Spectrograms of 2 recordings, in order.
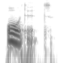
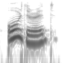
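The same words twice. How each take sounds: First: The ending adds no extra syllable. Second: The ending is an extra 'id' syllable. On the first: The speaker calls it right. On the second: The speaker calls it wrong.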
